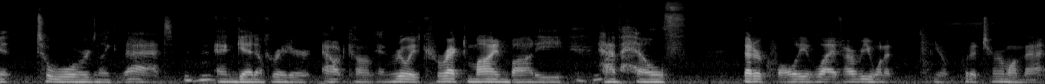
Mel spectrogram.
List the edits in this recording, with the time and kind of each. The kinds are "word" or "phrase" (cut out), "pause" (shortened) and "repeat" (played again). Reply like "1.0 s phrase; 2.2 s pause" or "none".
0.9 s word; 1.8 s pause; 2.6 s word; 3.7 s word; 4.2 s word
